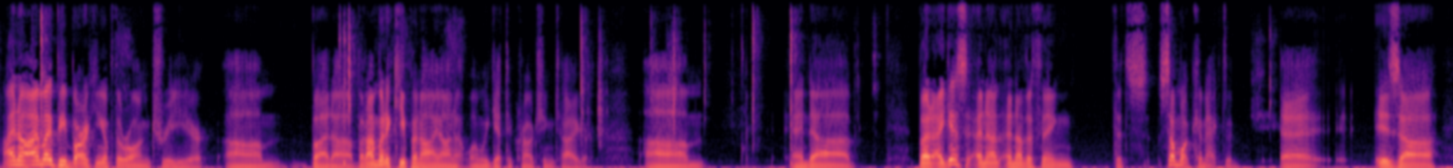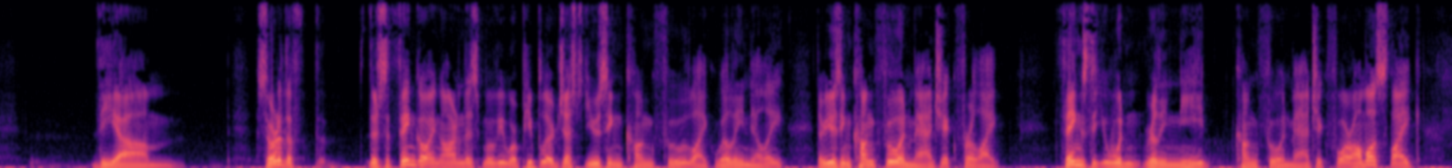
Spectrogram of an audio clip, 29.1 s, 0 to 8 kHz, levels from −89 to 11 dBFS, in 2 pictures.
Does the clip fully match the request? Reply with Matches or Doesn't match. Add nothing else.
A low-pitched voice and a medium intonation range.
Doesn't match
